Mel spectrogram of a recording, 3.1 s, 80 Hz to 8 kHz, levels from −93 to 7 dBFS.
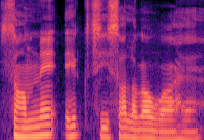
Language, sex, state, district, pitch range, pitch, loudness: Hindi, male, Uttar Pradesh, Shamli, 110-140 Hz, 130 Hz, -17 LUFS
